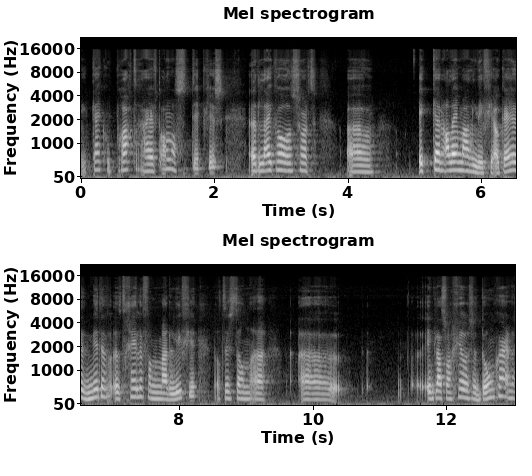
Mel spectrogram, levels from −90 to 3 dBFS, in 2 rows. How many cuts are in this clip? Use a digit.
0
